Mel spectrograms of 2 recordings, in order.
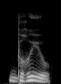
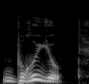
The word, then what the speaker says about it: Bruaux: On ne dit pas bru ni bruox mais bien bruyau. Le X final en fait, il est complètement muet.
